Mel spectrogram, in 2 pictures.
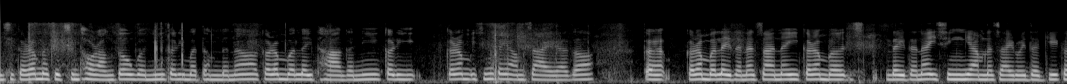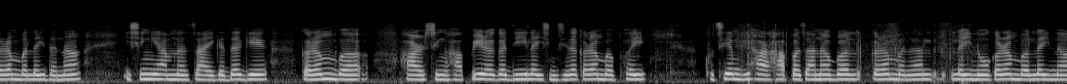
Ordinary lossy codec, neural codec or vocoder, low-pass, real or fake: none; none; 7.2 kHz; real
